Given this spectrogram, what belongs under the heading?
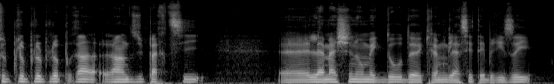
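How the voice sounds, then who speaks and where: In a very clean recording with a silent background, a man with a Quebec accent speaks at a medium pitch and a fairly slow pace. His intonation is monotone and flat, with long, frequent pauses. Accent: Québécois French. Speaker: podcast co-host. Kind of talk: casual chat.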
